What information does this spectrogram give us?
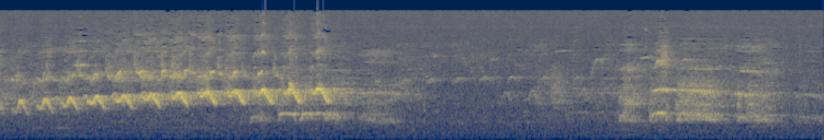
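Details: Asian koel calling: a rapid run of short, sharp notes that climb steadily in pitch over about three seconds, then a pause followed by fainter, scattered repeats of similar notes.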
